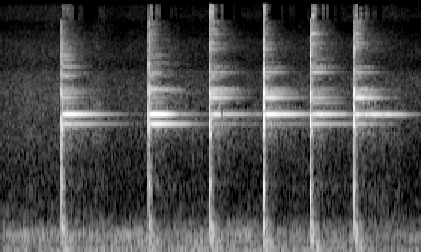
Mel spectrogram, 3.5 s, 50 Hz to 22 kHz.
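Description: A hammer strikes a boulder in the Ringing Rocks boulder field six times, each blow giving a sharp, bright metallic ring centered near 3.5 kHz that decays over a fraction of a second. The boulder rings well, producing a clear bell-like tone.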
